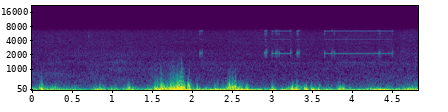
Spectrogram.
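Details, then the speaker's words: Malibu landscape light system, multimeter on continuity across the underground wire from the transformer outdoors: short high beeps over wind rumble show the cable has continuity, wire intact. "So, there's continuity in the wire, so"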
